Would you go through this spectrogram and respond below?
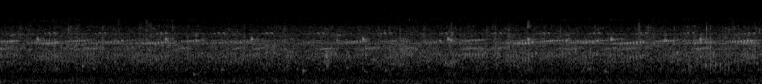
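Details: Frogs at a lake keep up a dense, unbroken high chorus of trills, dotted with faint clicks and brief clear notes rising over the steady hum.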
